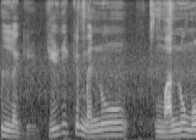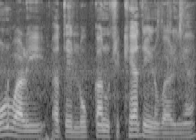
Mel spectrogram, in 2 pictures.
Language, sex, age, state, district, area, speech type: Punjabi, male, 60+, Punjab, Mohali, urban, spontaneous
